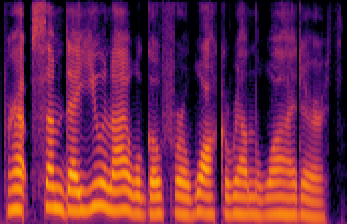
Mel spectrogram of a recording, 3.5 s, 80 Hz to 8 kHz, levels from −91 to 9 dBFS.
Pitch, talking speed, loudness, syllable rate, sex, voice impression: 190 Hz, 260 wpm, -17 LUFS, 4.9 syllables/s, female, feminine, adult-like, tensed, powerful, bright, clear, fluent, intellectual, calm, friendly, reassuring, elegant, lively, slightly sharp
